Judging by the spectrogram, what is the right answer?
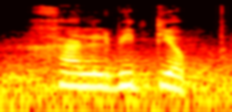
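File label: "jalbitiop", Teotitlán del Valle Zapotec; twenty-two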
